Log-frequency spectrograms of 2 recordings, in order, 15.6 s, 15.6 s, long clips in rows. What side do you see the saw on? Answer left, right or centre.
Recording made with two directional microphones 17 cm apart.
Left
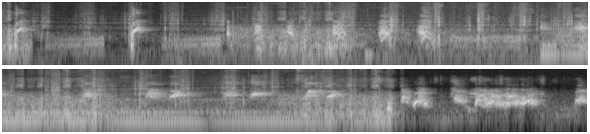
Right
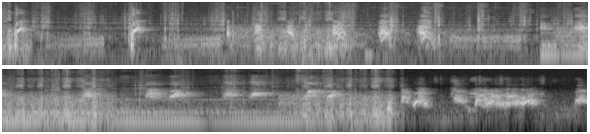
centre.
